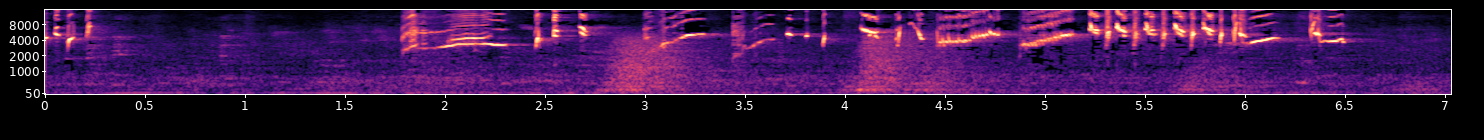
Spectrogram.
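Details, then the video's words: Singing grey-crowned goldfinch nestling: twittering high phrases with slurred whistles, building into a quick, jangling series of sharp tinkling notes. "Птенец щегла пение"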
